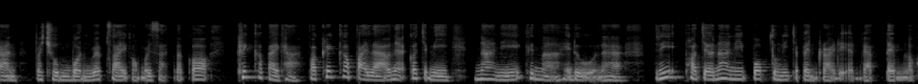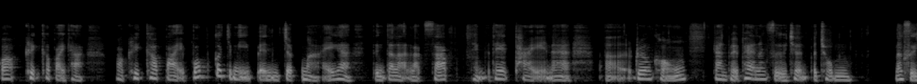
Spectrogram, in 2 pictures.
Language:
Thai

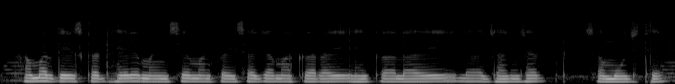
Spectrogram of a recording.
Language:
Chhattisgarhi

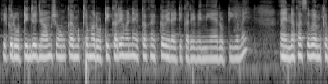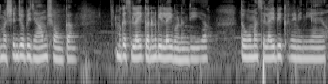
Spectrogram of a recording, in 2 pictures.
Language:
Sindhi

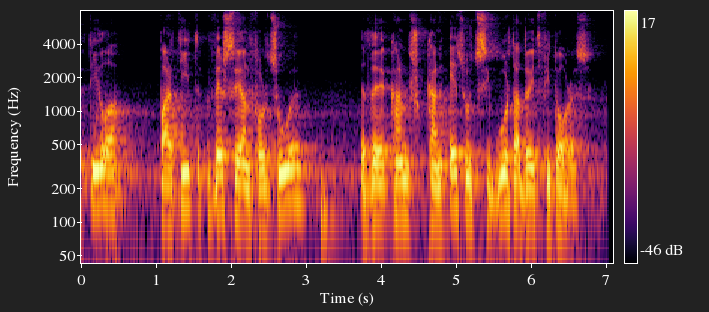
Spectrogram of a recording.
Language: Romanian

